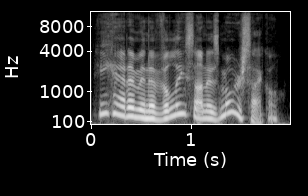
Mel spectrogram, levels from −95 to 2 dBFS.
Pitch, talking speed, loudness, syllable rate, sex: 205 Hz, 300 wpm, -17 LUFS, 7.6 syllables/s, male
